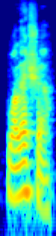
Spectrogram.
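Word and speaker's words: Wałęsa: So obviously S in Polish is pronounced SH, Walesha, if his name is spelled Walesa.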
